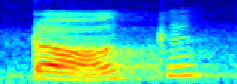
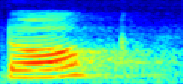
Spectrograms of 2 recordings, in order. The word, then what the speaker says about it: talk: Okay, so नाउ the next your question is that look at the word talk, here L is silent. Look at the word talk, here L is silent.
